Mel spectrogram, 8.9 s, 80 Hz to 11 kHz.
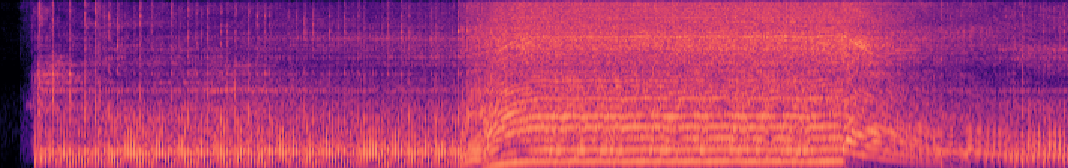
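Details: Makita 5600 (Dolmar-built) chainsaw, sharp chain, tuned slightly rich (13,200 rpm free): idle snapping to a steady high scream for three seconds; in the cut revs varied, up to 11,000s, mostly about 10,300-10,600; pulls strong without bogging.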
